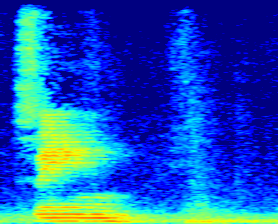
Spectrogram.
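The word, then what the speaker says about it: שׂין: Well, this word is is called seen or sheen. Both of them. That one. You have your choice. It's either seen or sheen. It's an S sound.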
